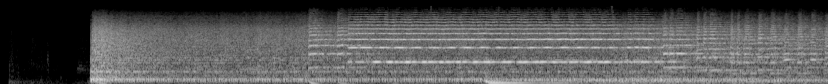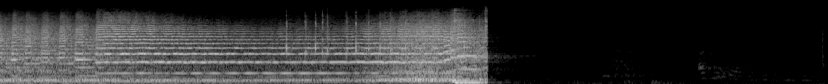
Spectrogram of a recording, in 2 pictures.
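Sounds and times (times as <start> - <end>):
short announcement trumpets: 0.9 - 13.2.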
